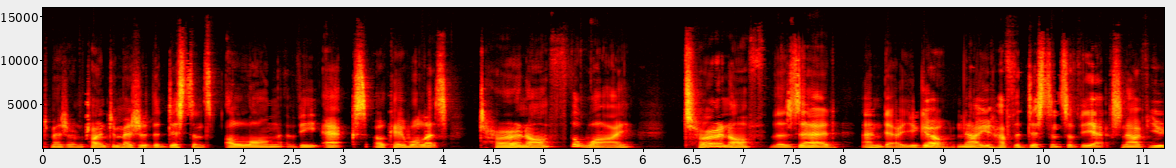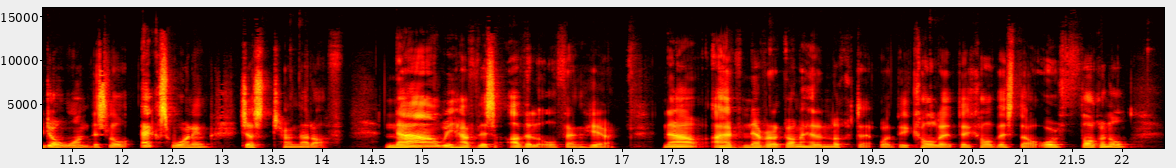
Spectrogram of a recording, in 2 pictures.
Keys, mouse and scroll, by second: 5.3 click, 9.9 click, 10.0-11.1 scroll down 1, 13.7 click, 14.8-15.3 scroll down 1, 18.5 click, 22.2 click.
